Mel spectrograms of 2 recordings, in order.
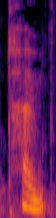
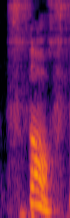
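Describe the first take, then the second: First: The name sounds like toad, with t sounds. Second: The name begins and ends with a th sound.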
